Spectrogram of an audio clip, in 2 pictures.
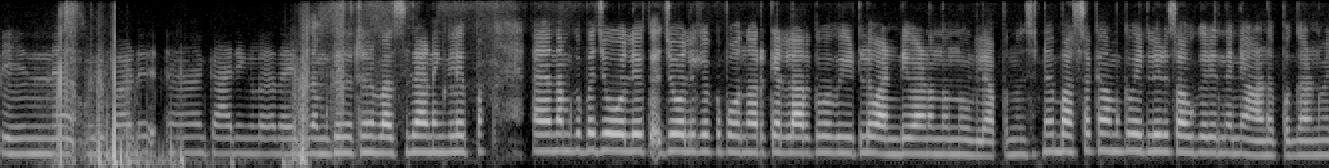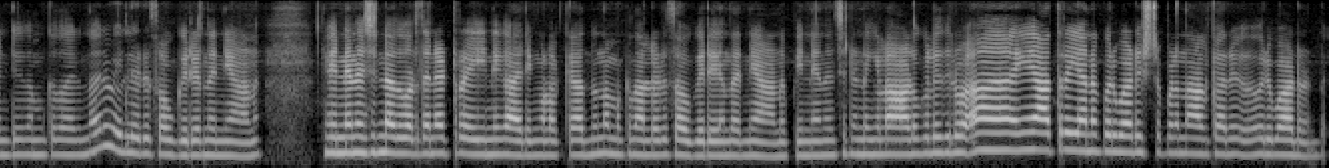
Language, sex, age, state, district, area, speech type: Malayalam, female, 30-45, Kerala, Kozhikode, urban, spontaneous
